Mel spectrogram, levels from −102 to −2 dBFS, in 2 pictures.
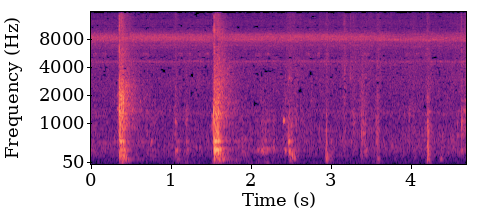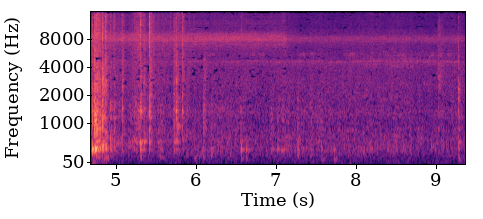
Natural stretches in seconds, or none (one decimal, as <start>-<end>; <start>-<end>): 0.0-9.4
